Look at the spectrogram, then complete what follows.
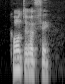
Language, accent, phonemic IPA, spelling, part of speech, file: French, Canada, /kɔ̃.tʁə.fɛ/, contrefais, verb, LL-Q150 (fra)-contrefais.wav
- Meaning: inflection of contrefaire: 1. first/second-person singular present indicative 2. second-person singular imperative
